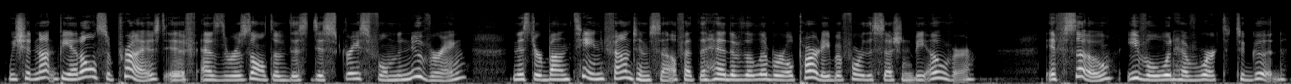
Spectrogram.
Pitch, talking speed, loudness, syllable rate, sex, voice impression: 230 Hz, 180 wpm, -18 LUFS, 5.0 syllables/s, female, feminine, adult-like, slightly powerful, slightly unique, slightly sharp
